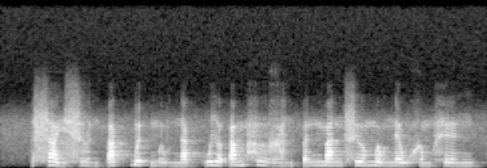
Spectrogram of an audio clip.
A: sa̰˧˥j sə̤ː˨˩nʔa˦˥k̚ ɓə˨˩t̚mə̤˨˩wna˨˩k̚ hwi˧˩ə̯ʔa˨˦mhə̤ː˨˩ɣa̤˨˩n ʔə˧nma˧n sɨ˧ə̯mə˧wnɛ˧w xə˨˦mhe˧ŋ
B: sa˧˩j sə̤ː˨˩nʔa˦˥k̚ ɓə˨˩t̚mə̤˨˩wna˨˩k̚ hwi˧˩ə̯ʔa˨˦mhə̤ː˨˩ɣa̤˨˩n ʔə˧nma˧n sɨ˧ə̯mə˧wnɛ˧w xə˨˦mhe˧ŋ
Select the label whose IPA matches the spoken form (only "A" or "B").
B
